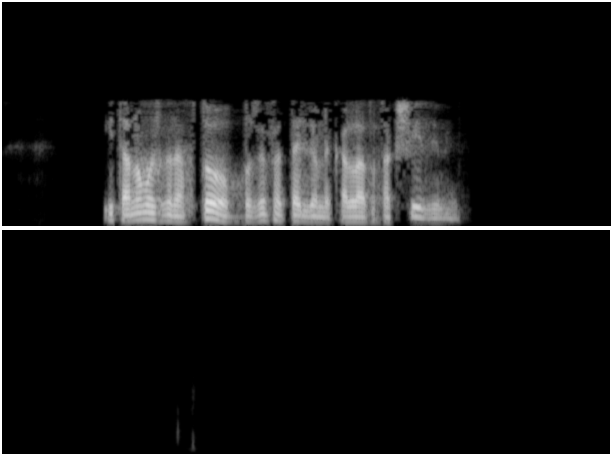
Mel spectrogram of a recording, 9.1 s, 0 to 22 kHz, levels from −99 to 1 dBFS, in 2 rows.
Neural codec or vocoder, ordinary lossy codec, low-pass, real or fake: codec, 16 kHz, 2 kbps, X-Codec, WavLM features, trained on Multilingual LibriSpeech; AAC, 16 kbps; 3.6 kHz; fake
